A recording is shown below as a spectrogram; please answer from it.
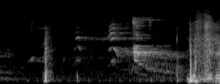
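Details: A Cane Corso puppy at play gives a few sharp short yelps, then a thin, drawn-out high whine that wavers. A louder, noisy squeal closes the moment.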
